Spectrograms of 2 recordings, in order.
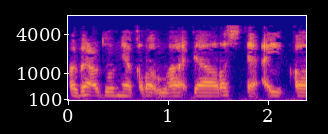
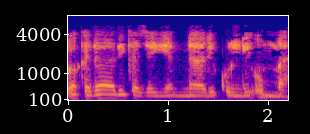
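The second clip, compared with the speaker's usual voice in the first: usual speaking voice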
